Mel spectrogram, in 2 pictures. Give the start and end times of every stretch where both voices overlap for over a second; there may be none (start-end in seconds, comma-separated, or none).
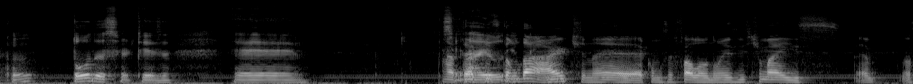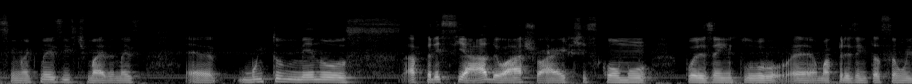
4.4-5.7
